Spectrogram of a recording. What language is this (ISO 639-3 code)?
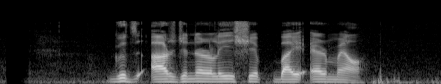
sun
